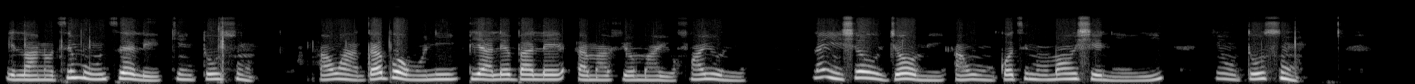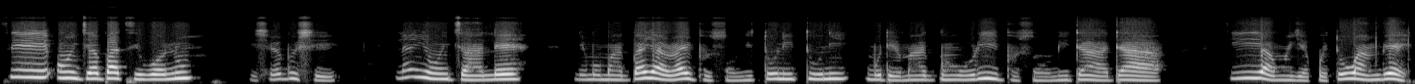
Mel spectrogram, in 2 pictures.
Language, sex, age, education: Yoruba, female, 15-29, tertiary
